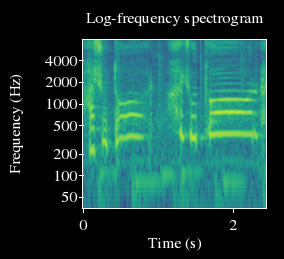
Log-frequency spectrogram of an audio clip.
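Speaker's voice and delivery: very high-pitched half-whispered shout. Describing someone fallen into muck, speaker acts it out, calling for help in a half-whisper. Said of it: "strigi după ajutor în șoaptă".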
